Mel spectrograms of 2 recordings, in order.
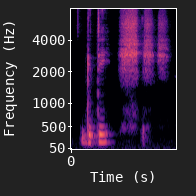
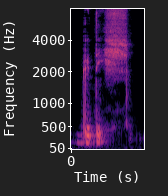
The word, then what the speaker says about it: když: A pozor, e, slovo když vyslovujeme jako g, d, když, kdy, když, takže g a ne k a na konci š a ne ž. G, když, když, když, když.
